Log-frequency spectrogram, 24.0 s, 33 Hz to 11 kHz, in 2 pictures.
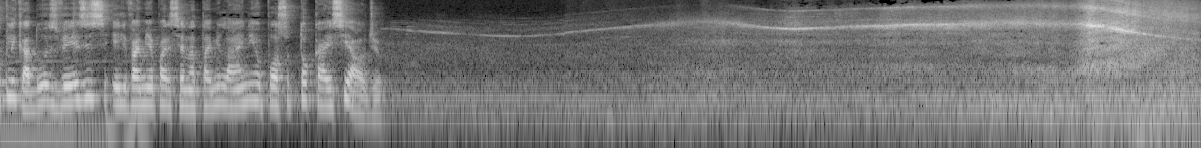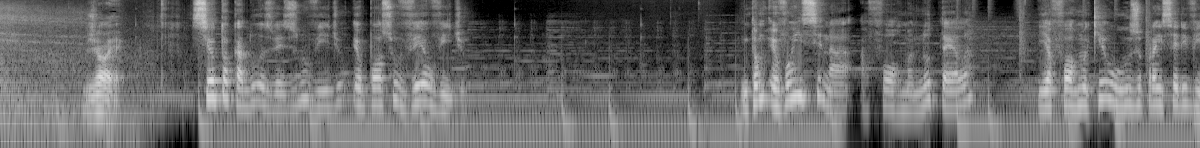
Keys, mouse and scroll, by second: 0.1 double click, 14.4 double click.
